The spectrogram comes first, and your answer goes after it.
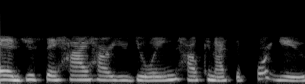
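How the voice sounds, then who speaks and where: A woman talks at a medium pitch that varies in an ordinary way. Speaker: relationship coach. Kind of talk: casual interview chat. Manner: fast.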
